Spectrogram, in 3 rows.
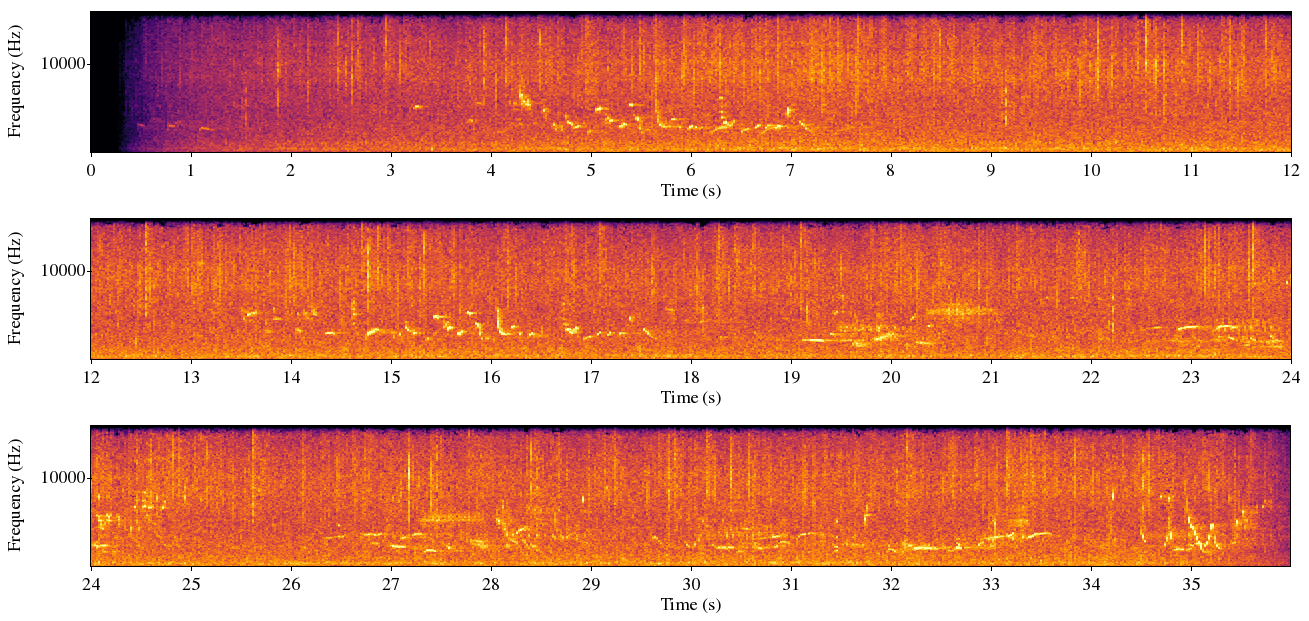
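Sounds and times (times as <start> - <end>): heavy rain on paving and foliage: 0.3 - 35.9
birds chirping: 13.3 - 35.9.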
